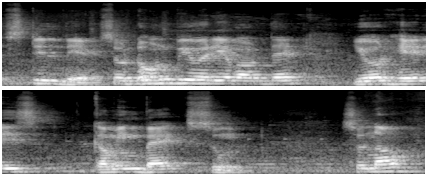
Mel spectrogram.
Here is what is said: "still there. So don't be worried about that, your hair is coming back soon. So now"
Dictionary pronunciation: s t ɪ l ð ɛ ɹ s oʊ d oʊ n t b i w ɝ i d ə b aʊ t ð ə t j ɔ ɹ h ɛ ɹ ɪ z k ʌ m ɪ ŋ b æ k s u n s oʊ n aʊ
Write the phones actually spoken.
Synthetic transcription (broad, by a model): s t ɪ l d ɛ ɹ s oʊ d oʊ n t b i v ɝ i ə b aʊ t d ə t j ɔ ɹ h ɛ ɹ ɪ z k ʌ m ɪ ŋ b æ k s u n s oʊ n aʊ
